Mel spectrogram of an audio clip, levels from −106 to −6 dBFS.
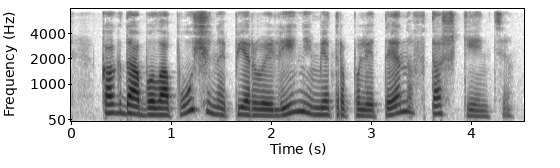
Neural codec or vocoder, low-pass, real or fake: none; 7.2 kHz; real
